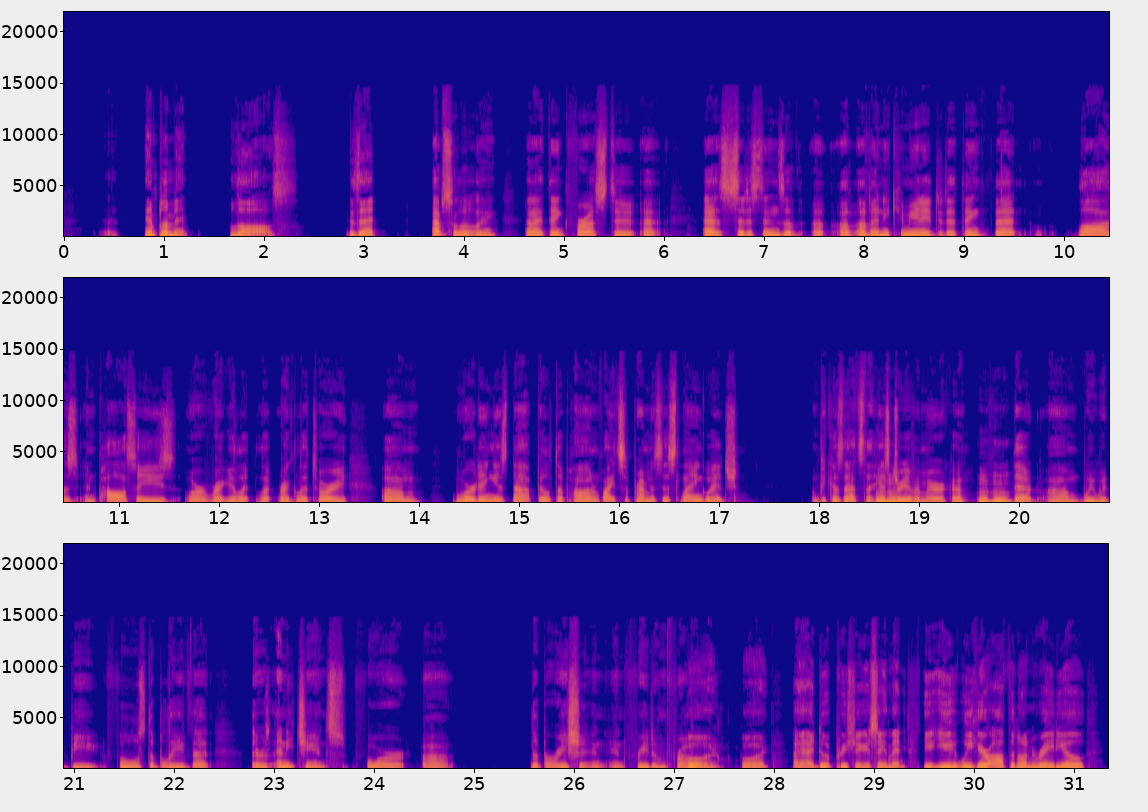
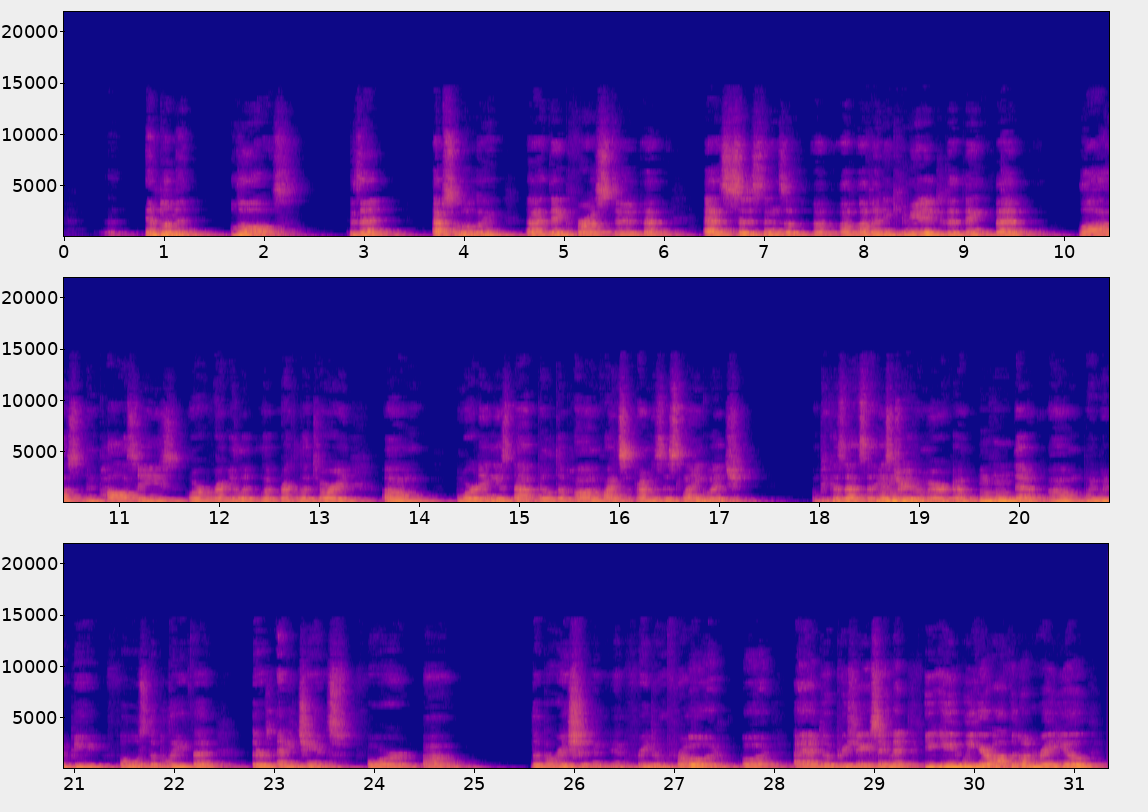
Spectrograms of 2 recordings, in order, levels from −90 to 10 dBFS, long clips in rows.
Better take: first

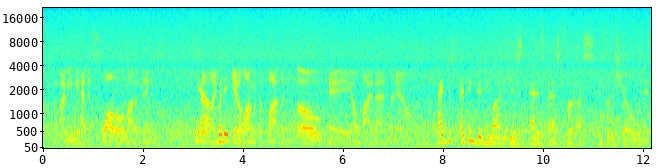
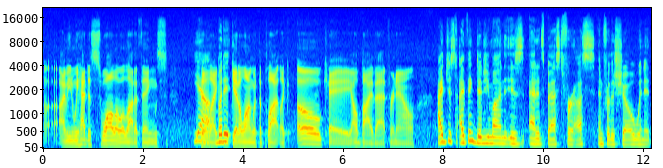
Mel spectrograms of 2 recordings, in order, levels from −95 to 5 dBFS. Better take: second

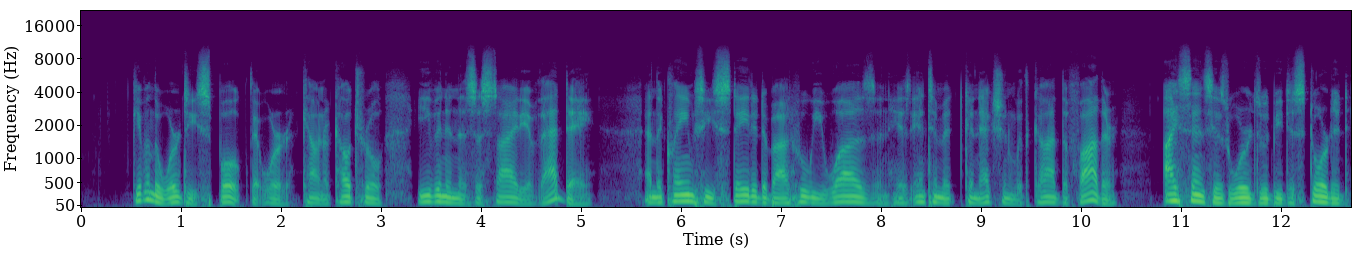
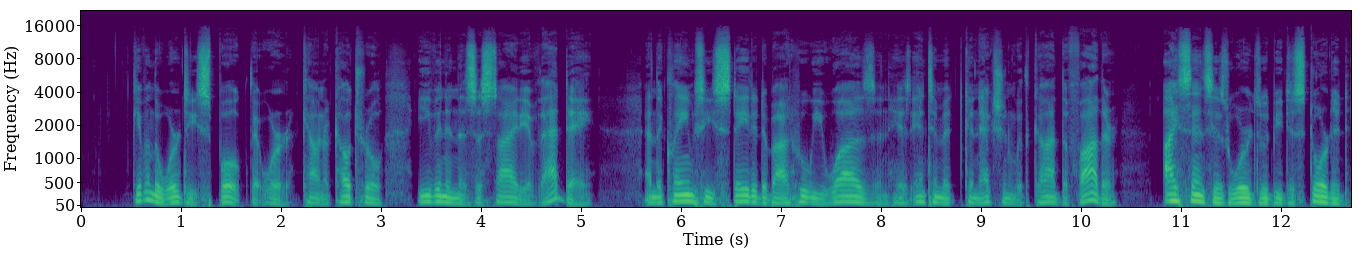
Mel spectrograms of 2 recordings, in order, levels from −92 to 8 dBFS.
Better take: second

